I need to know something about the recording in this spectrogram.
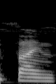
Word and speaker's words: sign: यदि एन से पहले जी आता है तब जी साइलेंट होता है। याद रखना, एन से पहले अगर जी आएगा तो जी साइलेंट होगा।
